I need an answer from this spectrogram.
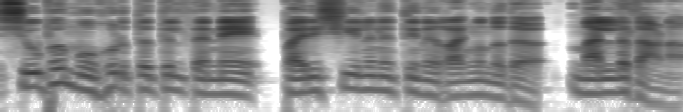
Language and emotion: Malayalam, neutral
